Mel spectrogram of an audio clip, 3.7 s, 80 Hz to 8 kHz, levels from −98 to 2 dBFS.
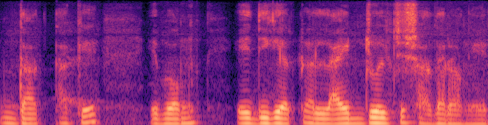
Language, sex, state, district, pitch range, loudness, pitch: Bengali, male, West Bengal, North 24 Parganas, 115-130 Hz, -18 LUFS, 125 Hz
